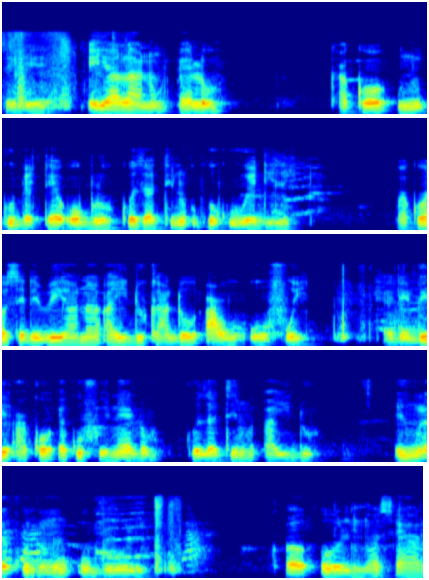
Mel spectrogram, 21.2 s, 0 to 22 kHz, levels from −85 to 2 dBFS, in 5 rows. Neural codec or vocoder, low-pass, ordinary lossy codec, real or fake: none; 7.2 kHz; Opus, 64 kbps; real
